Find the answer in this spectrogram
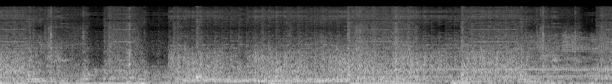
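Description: Intro sound design of machine parts moving and locking together: a dense mechanical whirring with a few sharp clicks over a steady low rumble.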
